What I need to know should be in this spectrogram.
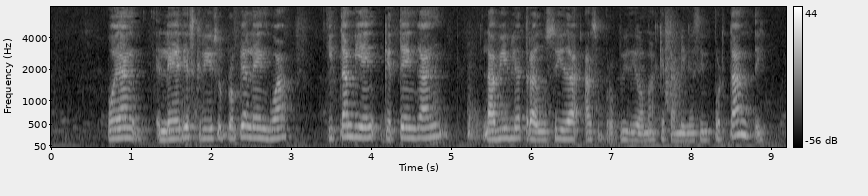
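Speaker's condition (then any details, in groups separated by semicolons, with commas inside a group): No condition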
